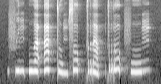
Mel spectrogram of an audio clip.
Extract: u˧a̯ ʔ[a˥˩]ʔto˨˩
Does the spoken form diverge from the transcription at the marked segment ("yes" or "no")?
no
